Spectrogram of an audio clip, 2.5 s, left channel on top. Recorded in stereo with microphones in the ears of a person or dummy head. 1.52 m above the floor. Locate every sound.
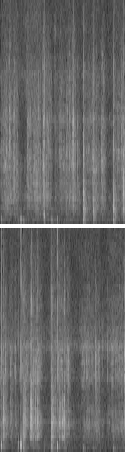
Only background noise.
